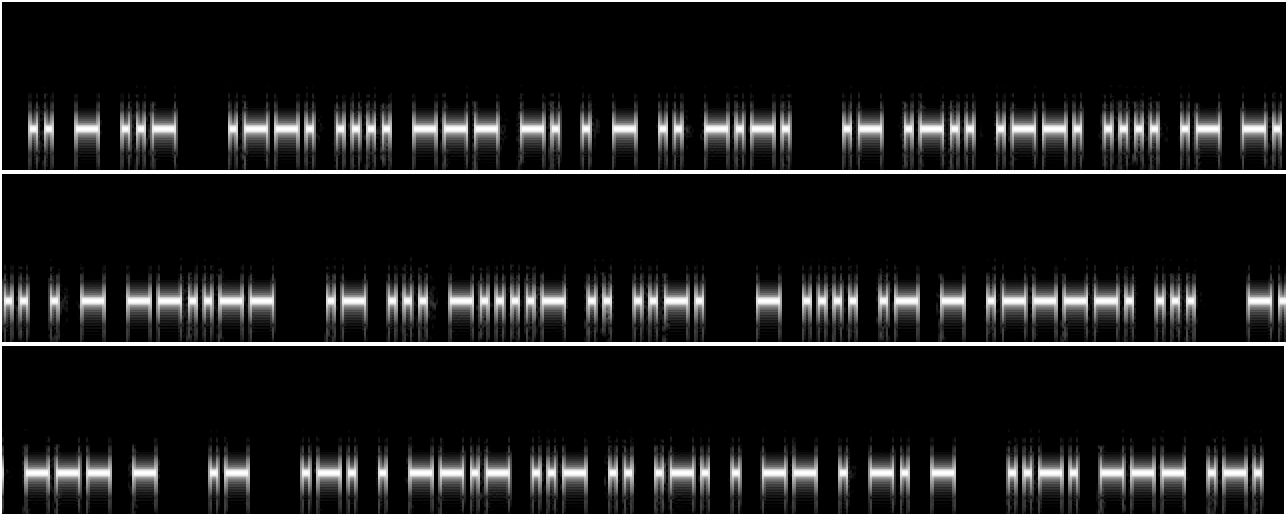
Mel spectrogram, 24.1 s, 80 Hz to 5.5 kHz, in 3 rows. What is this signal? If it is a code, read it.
Morse code, heard as a keyed tone, about 25 wpm, 600 Hz. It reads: ITU PHONETIC ALPHABET, AS-IF THAT'S NOT A REQUIREMENT FOR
